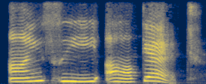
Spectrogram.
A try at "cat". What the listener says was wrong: ক্যাট না, খ্যাট।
